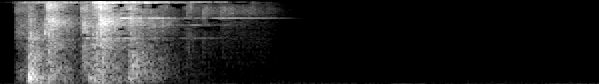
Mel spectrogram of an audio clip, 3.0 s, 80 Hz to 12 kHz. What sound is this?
Big crash ambient 1
This sample is a crash of plastic and metal stuffs. Recorded with two condenser rode microphones and mixed with soundtrack pro.
(6 channels surround!)
break, crash, fx, hit, metal, plastic, room, sound, surround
